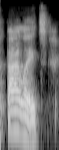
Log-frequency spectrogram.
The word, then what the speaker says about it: phthalates: And then we have those phthalates, It's spelled PHTHALATES.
